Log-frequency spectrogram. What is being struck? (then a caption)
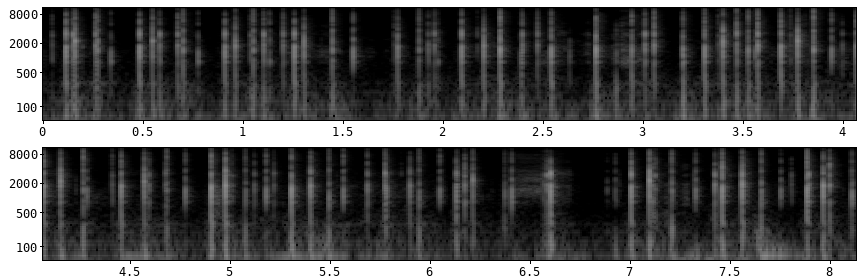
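Small printed cardboard box. A small, hollow printed cardboard box is held in both hands and tapped and clicked with long acrylic nails. The result is a quick, irregular run of many sharp, dry clicks with a bright, papery edge, almost no low end, and no ring after each tap. The overall level stays quiet and close.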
